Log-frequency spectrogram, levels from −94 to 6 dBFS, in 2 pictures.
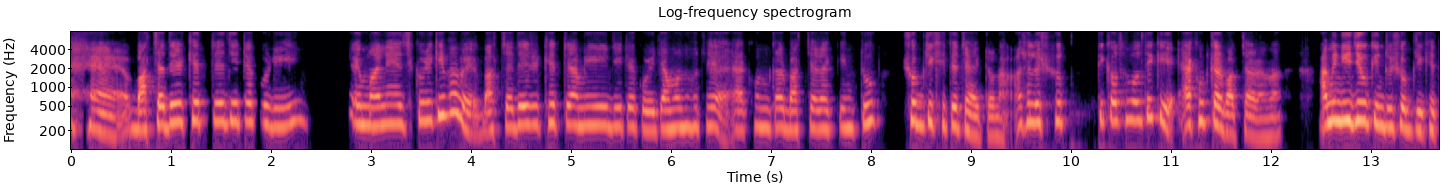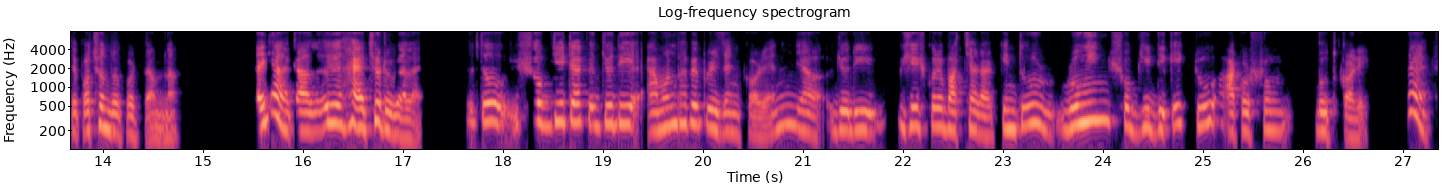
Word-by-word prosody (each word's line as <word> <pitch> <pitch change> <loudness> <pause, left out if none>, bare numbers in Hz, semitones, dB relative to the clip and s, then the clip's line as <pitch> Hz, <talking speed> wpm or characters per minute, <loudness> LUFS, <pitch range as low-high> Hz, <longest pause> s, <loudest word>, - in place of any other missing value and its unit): হ্যাঁ, 200 -7 0 0.2
বাচ্চাদের 250 +6 +4
ক্ষেত্রে 285 -1 0
যেটা 280 0 0
করি 230 -2 -2 0.7
এ - - +3
ম্যানেজ 255 +1 +1
করি 290 0 +1
কিভাবে? 360 - +4 0.2
বাচ্চাদের 235 +5 +1
ক্ষেত্রে 265 -1 -1
আমি 240 +1 -2 0.2
যেটা 235 0 -3
করি 205 -1 0
যেমন 220 +1 0
হচ্ছে 230 +1 -6 0.3
এখনকার 230 +1 -4
বাচ্চারা 215 +1 -3
কিন্তু 225 +2 -3 0.4
সবজি 280 -2 +3
খেতে 245 -1 +2
চাইত 175 -4 0
না। - - -7
আসলে 275 +3 +2
সত্যি 285 +2 -7
কথা 285 0 +1
বলতে 295 +2 0
কি? 270 - +2 0.2
এখনকার 275 -1 +3
বাচ্চারা 175 -3 -2
না। 165 - -7 0.5
আমি 270 +4 +8
নিজেও 290 0 +8
কিন্তু 240 -3 +2
সবজি 210 -3 +2
খেতে 195 -2 -3
পছন্দ 210 +1 +1 0.2
করতাম 170 -4 -5
না। - - -6 0.8
তাই - - +7
না? 370 - +8 0.2
কাল 200 -1 +4
আ - - +8 0.2
হ্যাঁ 230 -4 +7
ছোটবেলায়। 180 - 0 0.6
তো - - +5 0.4
সবজিটাকে 280 -1 +2
যদি 260 0 +1 0.3
এমনভাবে 260 +5 +1
present 195 -4 -1
করেন 80 - -6 0.2
যা 200 -2 -3 0.3
যদি 205 0 +1 0.4
বিশেষ 240 +2 -1
করে 235 -1 +1
বাচ্চারা 205 -3 -1
কিন্তু 220 +2 -1 0.4
রঙিন 275 +5 +6 0.2
সবজির 225 -2 -2
দিকে 200 +4 -1
একটু 245 -1 -6 0.3
আকর্ষণ 200 +2 -5 0.5
বোধ 195 - 0
করে। - - -4 0.5
হ্যাঁ? 375 -3 +1
235 Hz, 145 wpm, -22 LUFS, 205-270 Hz, 0.8 s, আমি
